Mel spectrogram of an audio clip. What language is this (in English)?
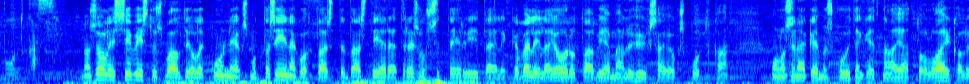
Finnish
